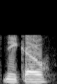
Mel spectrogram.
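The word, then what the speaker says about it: Niko: Like I said, my name's Nico. That's N-I-K-O. And then the Bank of Cardiff is spelled C-A-R-D-I-F-F as in Frank.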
